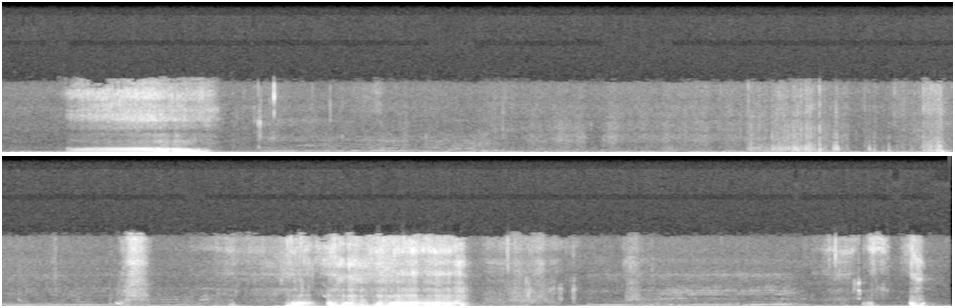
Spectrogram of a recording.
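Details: French Bulldog Conny asleep indoors with eyes rolled back, snoring, with a second French Bulldog, Qoo, snoring now and then: a loud buzzy harmonic snort early on, quieter raspy breaths between, and another strong rattling snore burst near ten seconds.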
